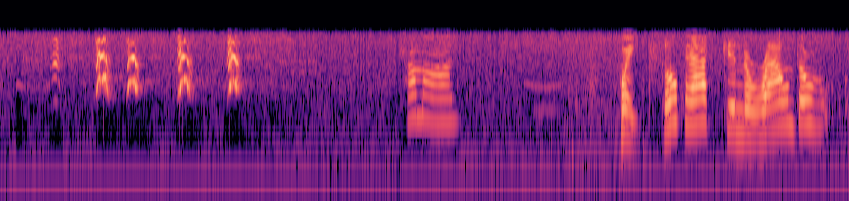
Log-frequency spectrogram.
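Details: Female dog stuck under an old family porch on a cold day while her owner tries to coax her out: four short sharp yips, a held whine, then rapid rising-and-falling whining yelps, with a person's voice between.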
